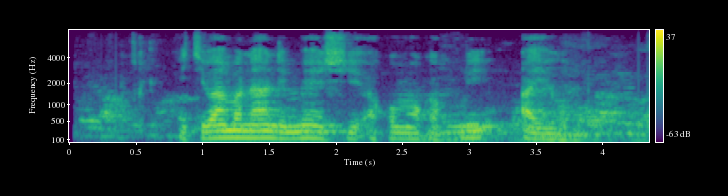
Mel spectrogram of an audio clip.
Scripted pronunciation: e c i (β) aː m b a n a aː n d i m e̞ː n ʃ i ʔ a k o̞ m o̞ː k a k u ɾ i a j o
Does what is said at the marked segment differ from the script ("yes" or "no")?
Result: no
